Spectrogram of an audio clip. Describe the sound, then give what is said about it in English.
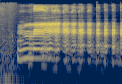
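A single sheep bleats, a long nasal cry that starts steady and then breaks into a rapid quavering tremble before it ends. “It's okay, they're just a little scared. Hi, sheep!”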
